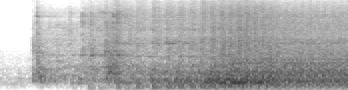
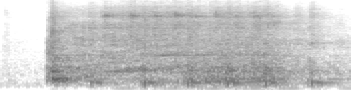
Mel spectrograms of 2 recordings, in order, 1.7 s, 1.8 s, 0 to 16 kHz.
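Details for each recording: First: Mower engine in a coil air-gap test at 0.015 in gap, possibly not warmed up, blades engaged to load it: pull-start catches quickly, steady even drone that bogs slightly and holds under blade load; runs fine. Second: Small engine with ignition coil air gap set wider than the recommended 0.010: brief burst of engine noise fades within two seconds and it won't keep running; too-wide coil gap gives weak spark.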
